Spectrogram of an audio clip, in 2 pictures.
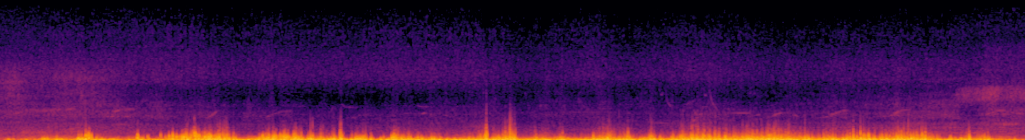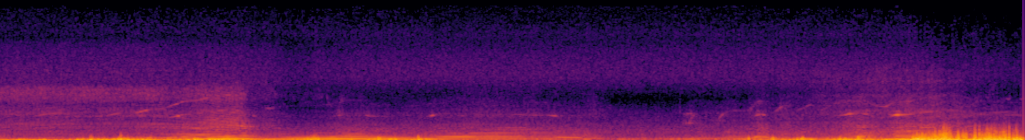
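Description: A small model plane engine buzzes overhead, rising and falling in pitch as it passes.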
